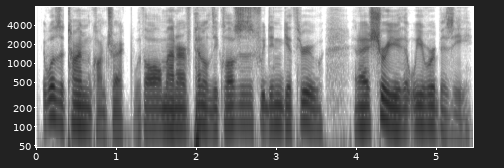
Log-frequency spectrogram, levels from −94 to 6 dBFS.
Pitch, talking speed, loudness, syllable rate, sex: 95 Hz, 265 wpm, -18 LUFS, 6.7 syllables/s, male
